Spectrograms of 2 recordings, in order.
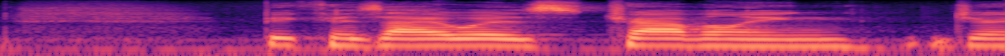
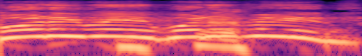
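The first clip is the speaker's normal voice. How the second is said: high, loud indignant What do you mean; playfully indignant, loud and high; mock outrage; 14 semitones higher, 6 dB louder, faster than usual. Real, not acted. Mock-outraged about coffee.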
